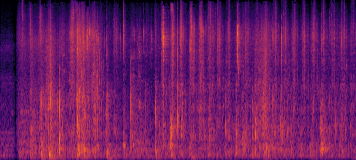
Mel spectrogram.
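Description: A bottle-fed lamb suckling hard on a milk bottle's teat: rapid, irregular smacking and slurping clicks, with a few louder smacks.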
